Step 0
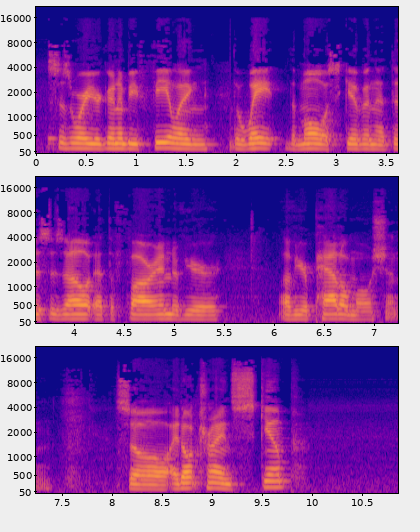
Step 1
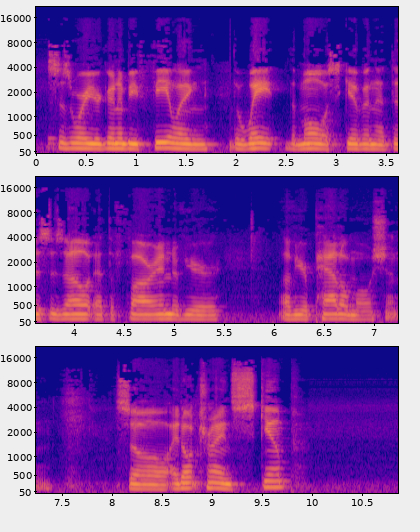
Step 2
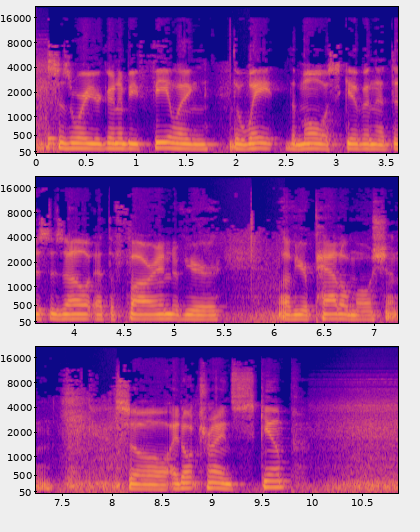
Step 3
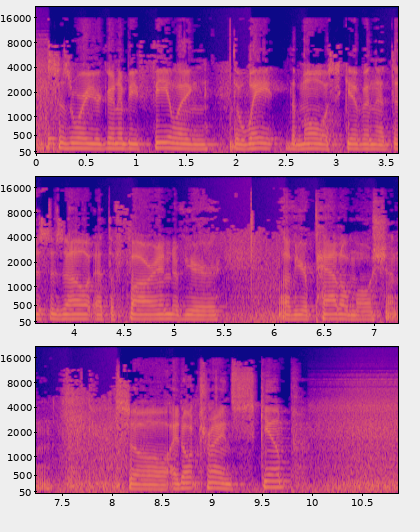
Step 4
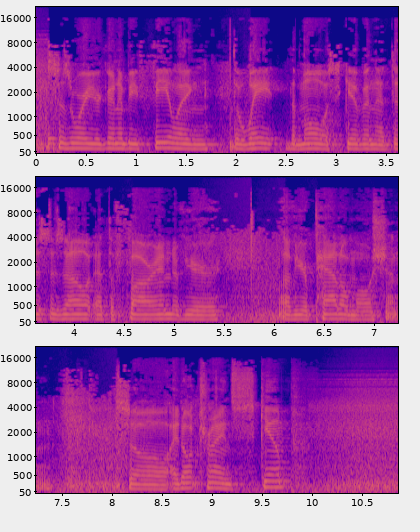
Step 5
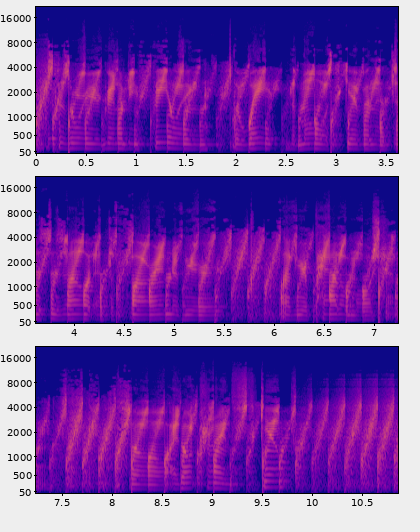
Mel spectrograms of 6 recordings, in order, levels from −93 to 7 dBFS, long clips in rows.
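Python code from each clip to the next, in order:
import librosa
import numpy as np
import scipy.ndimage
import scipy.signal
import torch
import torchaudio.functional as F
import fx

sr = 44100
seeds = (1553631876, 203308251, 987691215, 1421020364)

y1 = fx.band_shelf(x, sr, hz=780.0, db=-12.5, octaves=2.6)
y1 = y1 * librosa.db_to_amplitude(3.0)
y2 = fx.band_squash(y1, sr, depth_pct=100)
y2 = y2 * librosa.db_to_amplitude(3.5)
y3 = fx.spectral_comp(y2, sr, ratio=2.0)
y4 = y3 + 10.0 ** (-21.5 / 20.0) * np.pad(y3, (int(653 * sr / 1000.0), 0))[:len(y3)]
y4 = y4 * librosa.db_to_amplitude(-8.0)
y5 = fx.filter_lfo_bandpass(y4, sr, shape='saw_up', hz=6.1, low_hz=820.0, high_hz=4400.0, q=4.4)
y5 = y5 * librosa.db_to_amplitude(4.0)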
